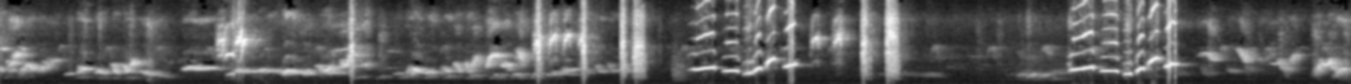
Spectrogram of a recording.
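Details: White-rumped shama in a backyard during bird trapping, singing vigorously. Long varied stream of clear whistles, warbles and fluty slurs, broken by sharp clicks and bursts of short, rapid, ringing trilled notes.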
